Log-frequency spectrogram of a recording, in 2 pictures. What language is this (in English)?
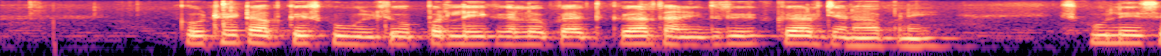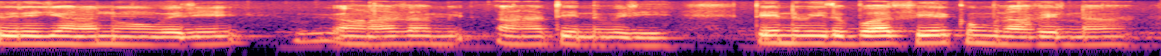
Punjabi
